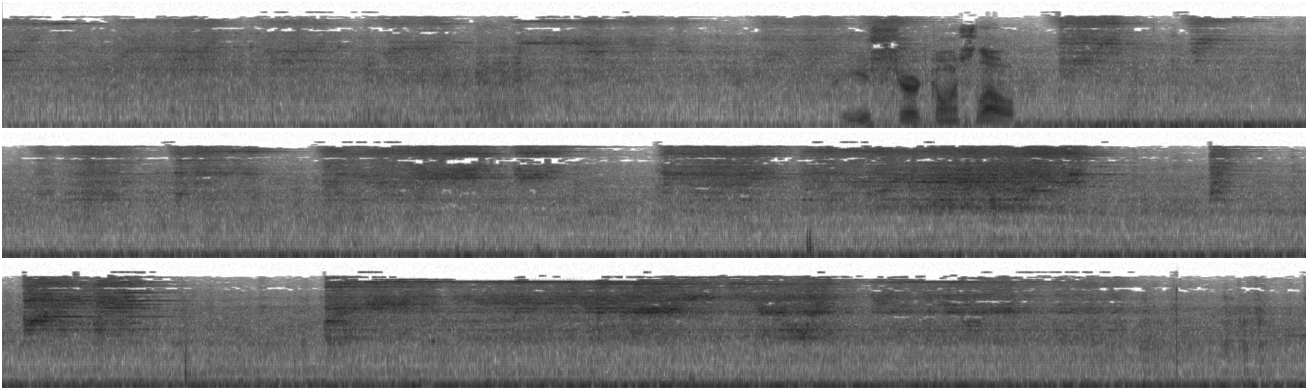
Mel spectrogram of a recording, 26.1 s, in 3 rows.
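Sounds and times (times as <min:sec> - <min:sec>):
freight train rumbling: 0:00.0 - 0:26.0.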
